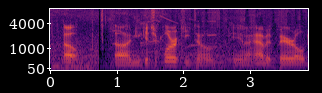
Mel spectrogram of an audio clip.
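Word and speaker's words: fluoroketone: say it in my last video but it's Flor Ketone so you take some Flor Ketone which I get from quilo in barrels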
